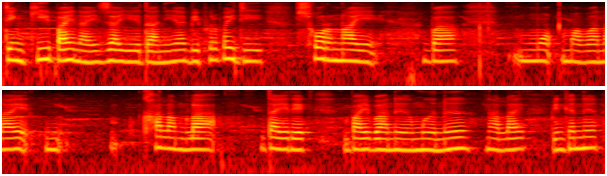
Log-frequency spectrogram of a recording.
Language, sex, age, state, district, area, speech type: Bodo, female, 30-45, Assam, Udalguri, urban, spontaneous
